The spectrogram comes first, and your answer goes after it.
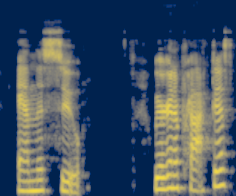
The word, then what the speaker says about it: Sioux: tribes these tribes are the assiniboine and the sioux we are going to practice how to pronounce their names because you might not think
